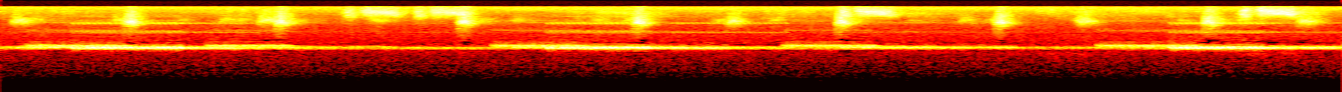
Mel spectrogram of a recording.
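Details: Crickets chirping in grass on a warm summer night in Bulgaria, captured with a surround microphone: a steady high-pitched trill holds at one pitch, pulsing in stronger and weaker stretches, with brief higher chirps scattered above.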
